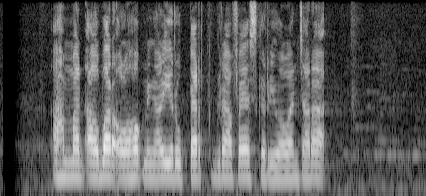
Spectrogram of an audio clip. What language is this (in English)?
Sundanese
